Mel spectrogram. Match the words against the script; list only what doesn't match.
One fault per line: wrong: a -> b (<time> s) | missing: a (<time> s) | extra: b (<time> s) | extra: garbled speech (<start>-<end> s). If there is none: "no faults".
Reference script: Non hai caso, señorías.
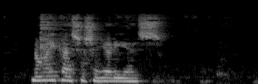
no faults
